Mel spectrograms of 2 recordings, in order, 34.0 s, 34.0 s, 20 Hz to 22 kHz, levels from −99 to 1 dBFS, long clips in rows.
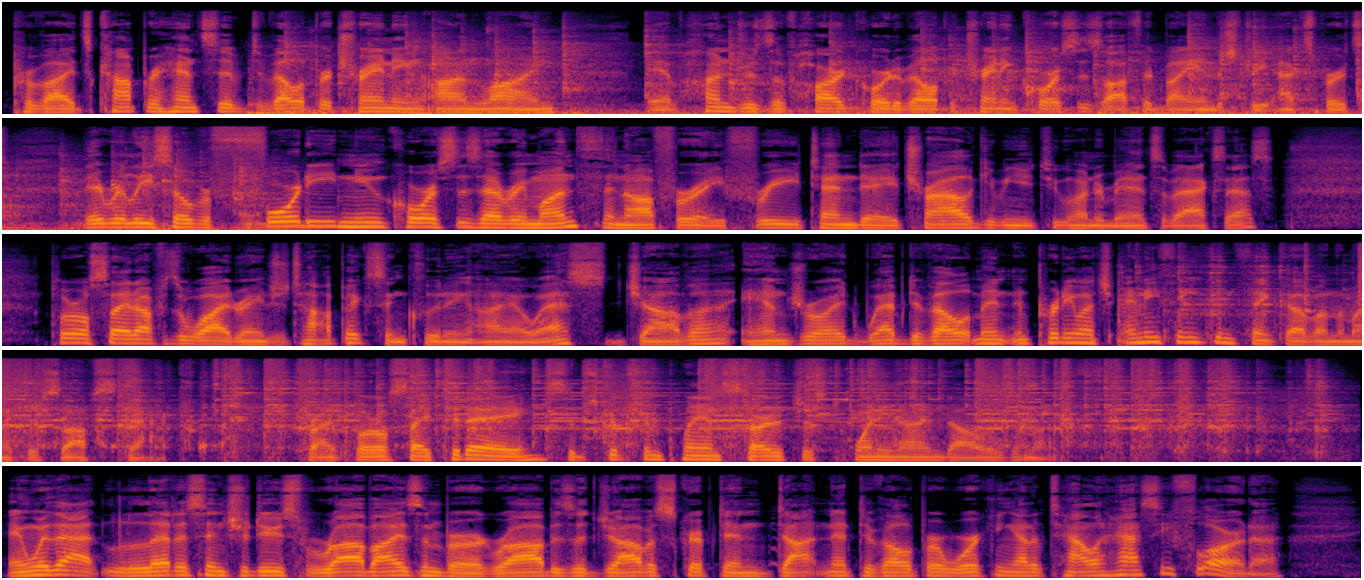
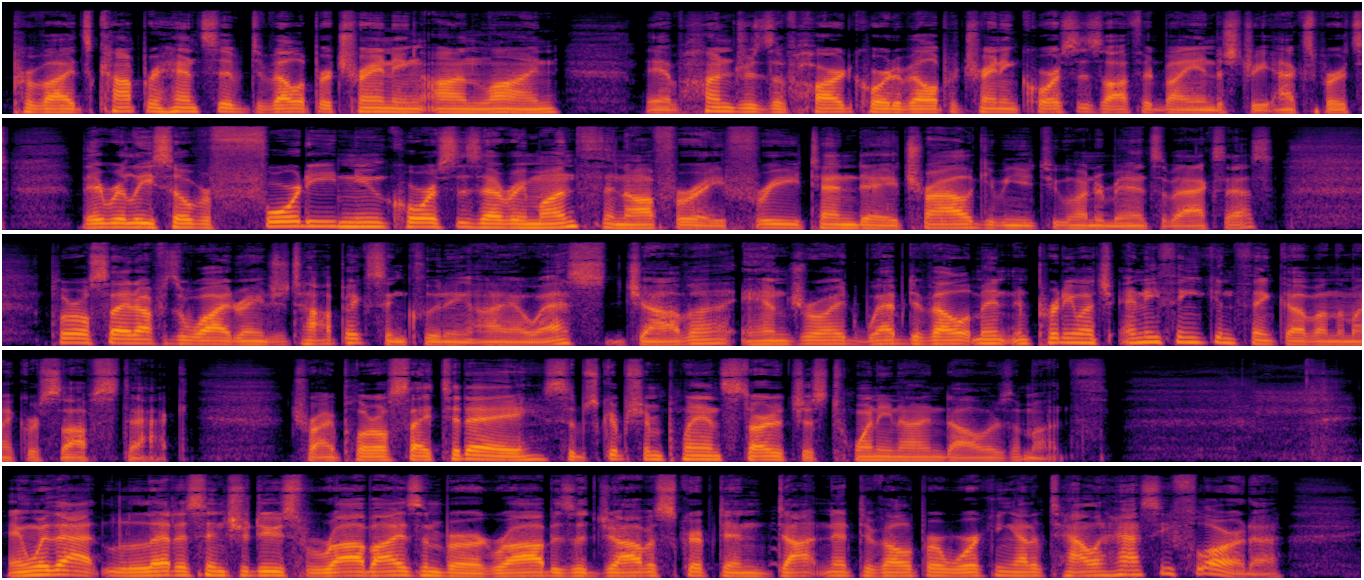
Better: second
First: keyboard typing; noticeable; from 1 to 8.5 s; peak 7 dB below the speech // clattering dishes; noticeable; from 19 to 27 s; peak 3 dB below the speech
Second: none

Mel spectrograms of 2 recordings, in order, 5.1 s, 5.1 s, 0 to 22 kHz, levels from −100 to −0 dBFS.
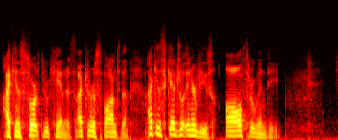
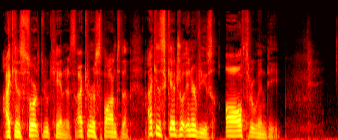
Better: second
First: muffled; very; fading above 2.5 kHz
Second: none

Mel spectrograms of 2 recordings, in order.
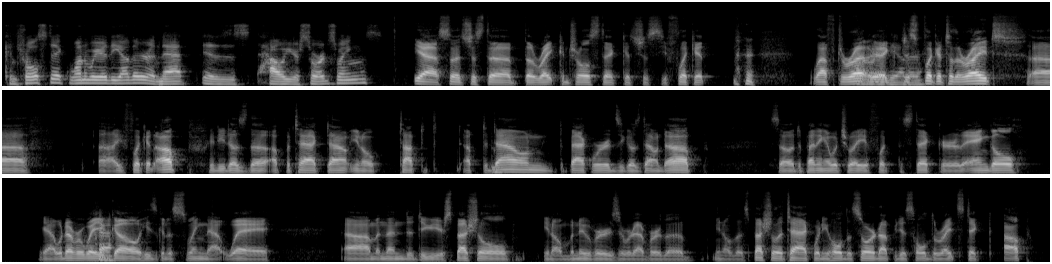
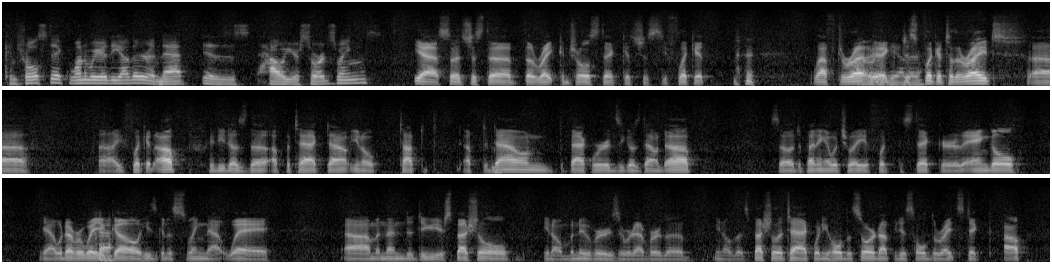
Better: first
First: none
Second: hiss; faint; throughout; 25 dB below the speech

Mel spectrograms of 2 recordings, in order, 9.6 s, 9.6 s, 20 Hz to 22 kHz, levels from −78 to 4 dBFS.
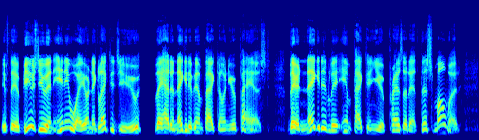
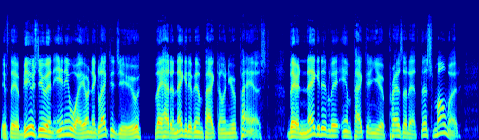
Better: second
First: thin; somewhat; fading below 300 Hz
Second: none

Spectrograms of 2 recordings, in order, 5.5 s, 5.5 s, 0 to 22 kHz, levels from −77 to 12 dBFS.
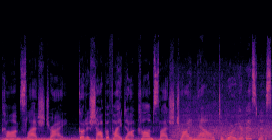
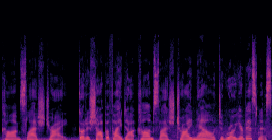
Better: second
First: rain or running water; loud; throughout; 7 dB below the speech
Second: rain or running water; faint; throughout; 20 dB below the speech

